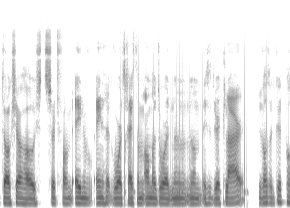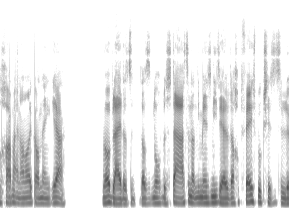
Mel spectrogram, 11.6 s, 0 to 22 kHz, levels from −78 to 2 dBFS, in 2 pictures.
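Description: A speech clip with a train of clicks from 2.39 to 6.49 s, after "enige het" and before "denk ik ja". About twenty similar pops, roughly 5.4 per second at uneven spacing, sit about 15 dB above the speech. They are likely interference or a faulty connection or power supply injecting pulses.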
